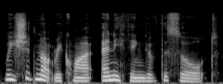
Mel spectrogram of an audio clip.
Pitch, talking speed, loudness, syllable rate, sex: 175 Hz, 215 wpm, -17 LUFS, 5.9 syllables/s, female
